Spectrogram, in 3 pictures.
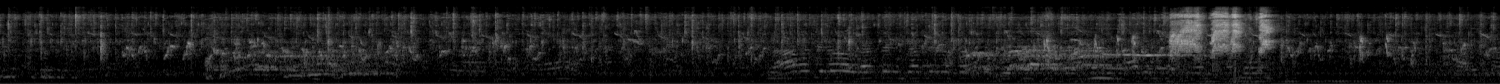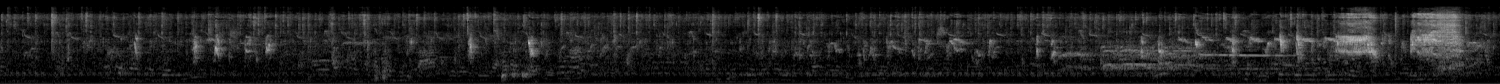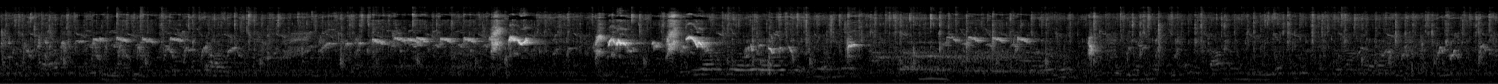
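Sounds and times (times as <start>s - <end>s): bird chirping phrases: 4.1s - 44.9s.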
